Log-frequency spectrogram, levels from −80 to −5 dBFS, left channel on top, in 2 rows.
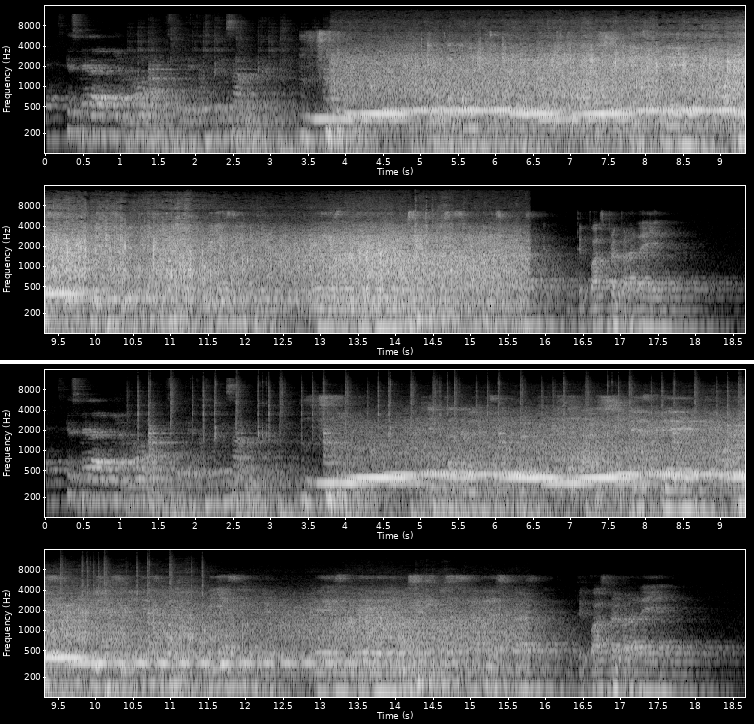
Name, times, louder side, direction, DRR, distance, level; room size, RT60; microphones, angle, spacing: voice 1, 0.3-2.9, right 1 dB, ahead, -8 dB, 2.8 m, -31 dB
sound 1, 0.9-11.5, right 2 dB, 85° right, 0.9 m, -33 dB
voice 2, 3.4-4.2 5.1-8.9 9.2-9.6 9.9-12.3 12.9-15.8 16.3-17.6, left 1 dB, 75° left, -2 dB, 1.7 m, -28 dB
sound 2, 3.5-13.5, right 1 dB, 25° left, 1.8 m, -22 dB
sound 3, 3.8-15.8, left 8 dB, 55° left, 0.3 m, -22 dB
10.5 x 8.5 x 5.0 m, 2.6 s
head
